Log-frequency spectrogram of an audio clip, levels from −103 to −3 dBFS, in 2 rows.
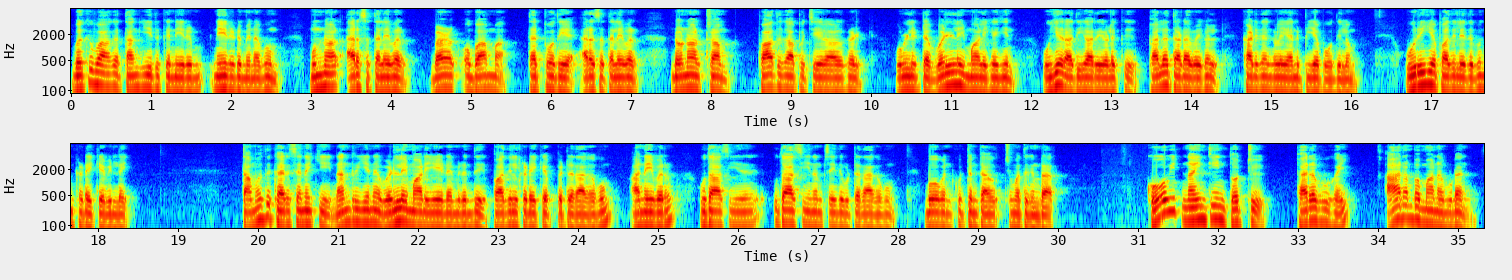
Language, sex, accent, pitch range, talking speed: Tamil, male, native, 100-115 Hz, 85 wpm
